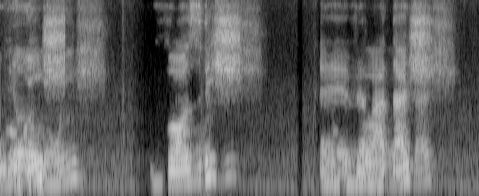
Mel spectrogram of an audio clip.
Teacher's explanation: Então a gente tem, por exemplo, violões, vozes, veladas. Então a gente puxa um pouco mais a extensão quando a gente pronuncia o S no final das palavras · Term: sibilantes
